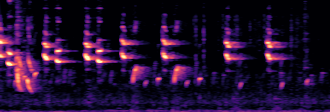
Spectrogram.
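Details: Goldfinch song, loud and close: bursts of high, tinkling twitters mixed with slurred, slightly buzzy notes, repeating in quick irregular phrases about two or three times a second.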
